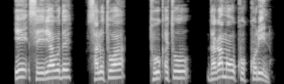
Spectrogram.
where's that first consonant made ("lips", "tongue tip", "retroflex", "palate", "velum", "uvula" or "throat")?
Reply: throat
